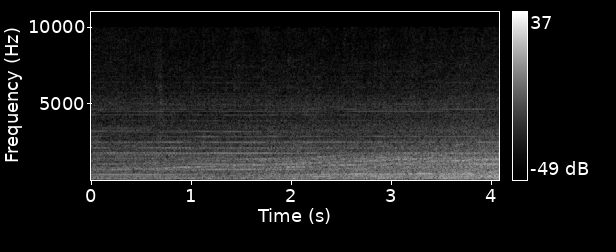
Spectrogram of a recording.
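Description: Automatic brushed car wash equipment running: a steady mechanical hum of motors and pumps over a wash of spraying water, slowly growing louder, with a faint rising whine over the last couple of seconds.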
